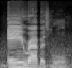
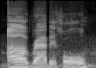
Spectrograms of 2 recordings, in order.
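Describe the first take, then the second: First: The words are run together as one word. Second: The words are said as separate words. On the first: The speaker calls it right. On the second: The speaker calls it wrong.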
